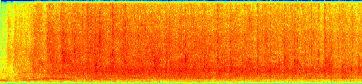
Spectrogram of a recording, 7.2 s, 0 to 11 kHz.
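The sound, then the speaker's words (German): An audience applauds at the opening of a talk at a large programming-night event: dense, steady clapping swells in during the first half-second, then holds loud and even to the end. “Wahrscheinlich 2 Jahre nicht in der Vorlesung oder im Vortrag gewesen, aber klatschen könnt ihr noch.”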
